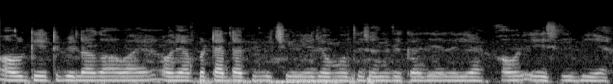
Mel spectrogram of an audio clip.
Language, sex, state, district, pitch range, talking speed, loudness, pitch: Hindi, female, Uttar Pradesh, Saharanpur, 180-190 Hz, 245 wpm, -16 LUFS, 185 Hz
